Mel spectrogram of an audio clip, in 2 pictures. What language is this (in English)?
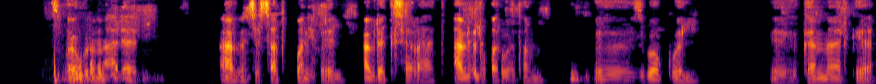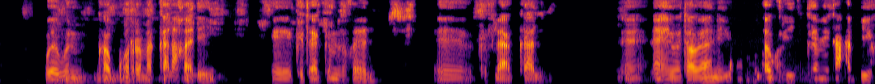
Tigrinya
